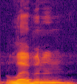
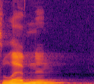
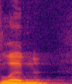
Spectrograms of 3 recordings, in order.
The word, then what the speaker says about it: Lebanon: I pastor a church in Lebanon. Not Lebanon. It's Lebanon. It's just one syllable. And you say it fast and you don't pronounce the O. It's just Lebanon.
